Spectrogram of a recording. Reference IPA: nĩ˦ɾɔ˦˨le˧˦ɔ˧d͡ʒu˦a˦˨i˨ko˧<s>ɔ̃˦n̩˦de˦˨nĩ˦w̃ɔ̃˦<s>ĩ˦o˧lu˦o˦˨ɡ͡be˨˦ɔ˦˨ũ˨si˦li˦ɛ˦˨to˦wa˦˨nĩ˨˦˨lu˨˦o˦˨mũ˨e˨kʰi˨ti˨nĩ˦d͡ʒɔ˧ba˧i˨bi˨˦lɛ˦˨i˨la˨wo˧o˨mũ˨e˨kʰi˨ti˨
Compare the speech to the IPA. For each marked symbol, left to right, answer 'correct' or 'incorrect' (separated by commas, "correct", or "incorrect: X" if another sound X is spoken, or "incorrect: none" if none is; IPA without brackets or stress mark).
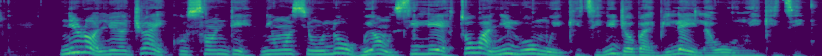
correct, correct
